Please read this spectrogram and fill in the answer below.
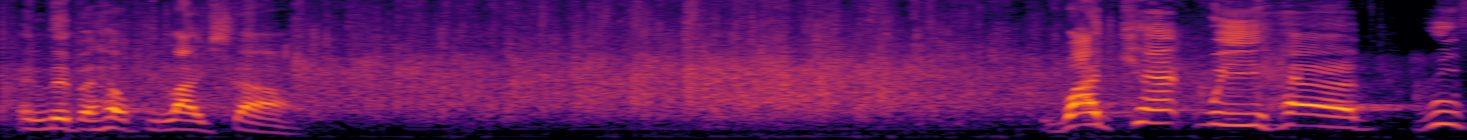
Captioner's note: applause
